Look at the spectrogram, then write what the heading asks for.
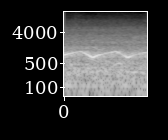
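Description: An ambulance siren wails in a steady rising and falling sweep as the vehicle passes along a street. It sounds fairly close and clear over low road rumble, with no talking.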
